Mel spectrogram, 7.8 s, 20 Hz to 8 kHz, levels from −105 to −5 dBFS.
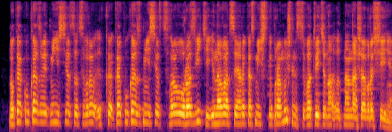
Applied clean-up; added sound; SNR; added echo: neural mask model DeepFilterNet 3.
